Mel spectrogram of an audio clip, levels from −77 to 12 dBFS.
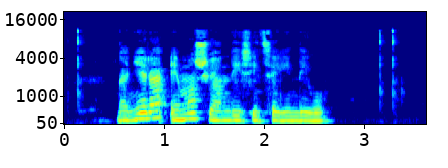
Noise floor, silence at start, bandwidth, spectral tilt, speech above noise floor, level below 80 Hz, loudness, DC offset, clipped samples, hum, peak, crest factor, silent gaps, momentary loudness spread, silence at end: -48 dBFS; 0.15 s; 11.5 kHz; -4 dB/octave; 26 dB; -62 dBFS; -22 LUFS; under 0.1%; under 0.1%; none; -8 dBFS; 16 dB; none; 18 LU; 0.3 s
